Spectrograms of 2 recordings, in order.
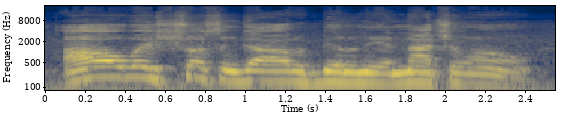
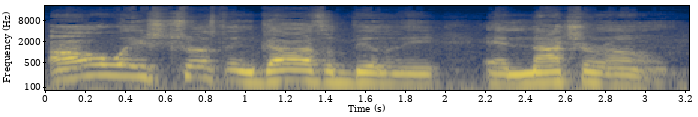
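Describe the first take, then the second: First: Said in the usual way. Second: Slow emphatic statement. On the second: Shown as a demonstration. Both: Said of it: "So number thirteen is this".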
